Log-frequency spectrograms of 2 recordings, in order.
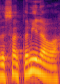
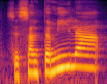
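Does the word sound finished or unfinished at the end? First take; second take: finished; unfinished. First: The pitch falls at the end, sounding final. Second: The pitch stays up at the end, sounding incomplete. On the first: The number is complete. The speaker calls it wrong. "因为你说 sessantamila，好像你就讲完了" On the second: More of the number follows. The speaker calls it right. "还没讲完"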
